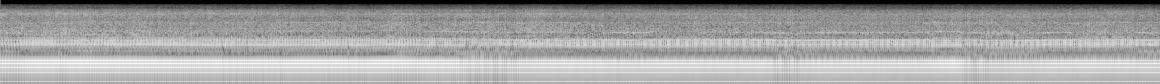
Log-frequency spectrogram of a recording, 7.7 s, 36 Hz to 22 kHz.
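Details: Troy-Bilt 20-inch two-stroke chainsaw, bought new, after carburetor adjustment: strong steady high rev dipping briefly into each cut and snapping straight back, clean crisp pull; cuts better than ever, owner may tune for more RPM; healthy under cutting load.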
